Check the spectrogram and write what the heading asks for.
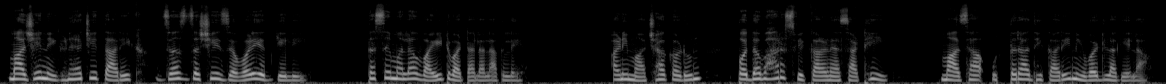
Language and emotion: Marathi, sad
